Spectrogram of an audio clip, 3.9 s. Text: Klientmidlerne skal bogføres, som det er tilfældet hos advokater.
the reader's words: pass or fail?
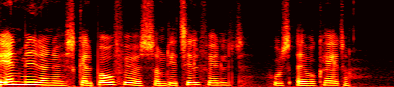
pass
